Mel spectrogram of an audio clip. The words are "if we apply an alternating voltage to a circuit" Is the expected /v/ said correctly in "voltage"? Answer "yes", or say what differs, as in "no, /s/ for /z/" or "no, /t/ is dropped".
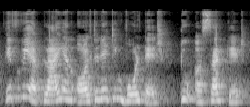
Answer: yes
